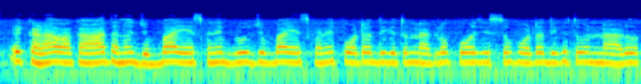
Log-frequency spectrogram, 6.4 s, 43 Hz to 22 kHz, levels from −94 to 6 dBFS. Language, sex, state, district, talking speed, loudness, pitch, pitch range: Telugu, female, Andhra Pradesh, Anantapur, 140 wpm, -26 LUFS, 220 Hz, 220-225 Hz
